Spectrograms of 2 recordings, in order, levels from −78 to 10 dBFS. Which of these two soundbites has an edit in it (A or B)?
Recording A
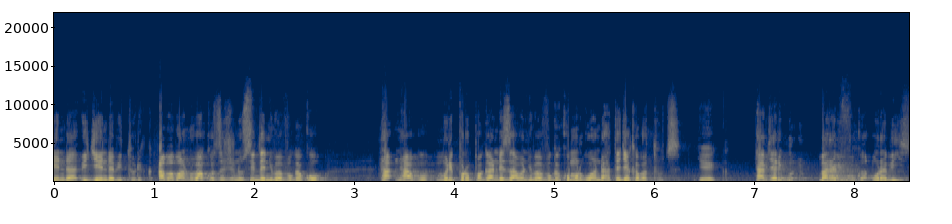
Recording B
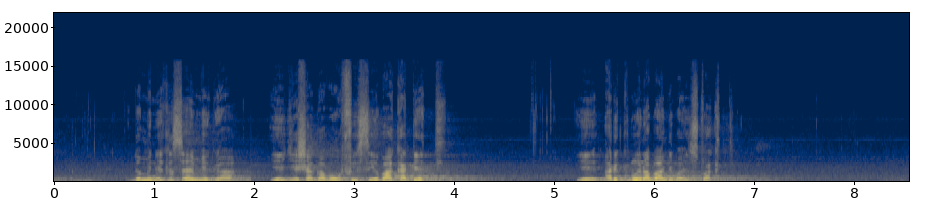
B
